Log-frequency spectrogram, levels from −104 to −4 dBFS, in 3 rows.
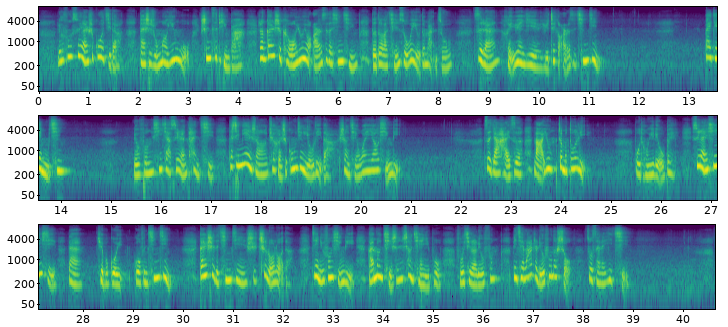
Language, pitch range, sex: Chinese, 210-295 Hz, female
